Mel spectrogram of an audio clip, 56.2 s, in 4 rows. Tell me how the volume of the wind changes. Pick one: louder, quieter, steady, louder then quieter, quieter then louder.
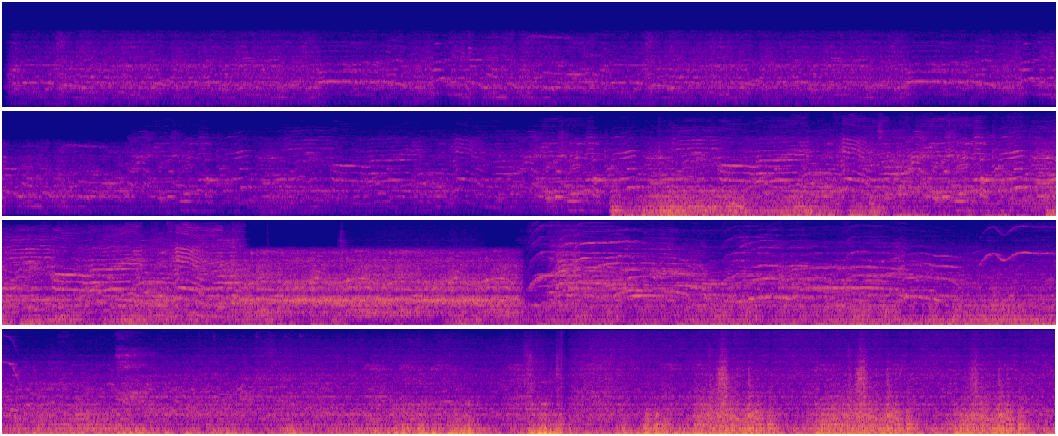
quieter then louder.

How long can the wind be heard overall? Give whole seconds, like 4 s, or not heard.
34 s.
